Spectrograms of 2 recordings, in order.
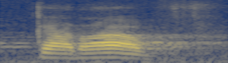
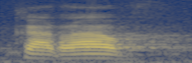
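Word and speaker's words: קרב: La palabra ofrecer o traer es la palabra karav. Se escribe con K y termina con B pequeña, karav, que significa traer cerca, ojo, traer cerca, ¿de quién?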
